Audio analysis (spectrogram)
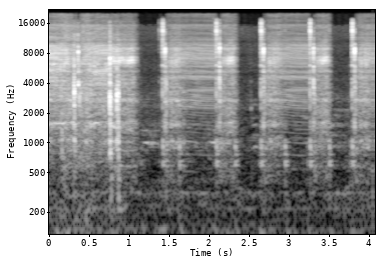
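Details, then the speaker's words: Denon DN-2000F MkIII CD player tray mechanism: the small motor whirs in bursts with squeaks and clicks as the slider jams. Owner first suspected it needed grease, but the cause was a loose pulley, fixed by replacing the pulley. "I just need to grease this I can hear it squeaking so that's what needs to be fixed"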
